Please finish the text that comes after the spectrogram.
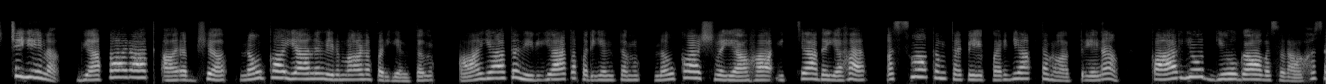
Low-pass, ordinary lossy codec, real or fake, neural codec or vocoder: none; none; fake; codec, 16 kHz, 1 kbps, FreqCodec, smaller model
